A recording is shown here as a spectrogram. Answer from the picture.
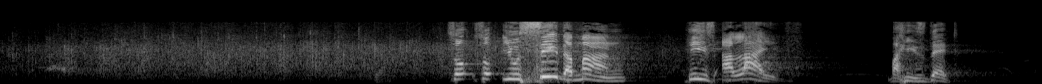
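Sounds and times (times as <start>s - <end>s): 
audience clapping hands: 0.0s - 7.9s
speech: 4.5s - 6.3s, 6.9s - 8.0s, 8.9s - 9.6s.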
